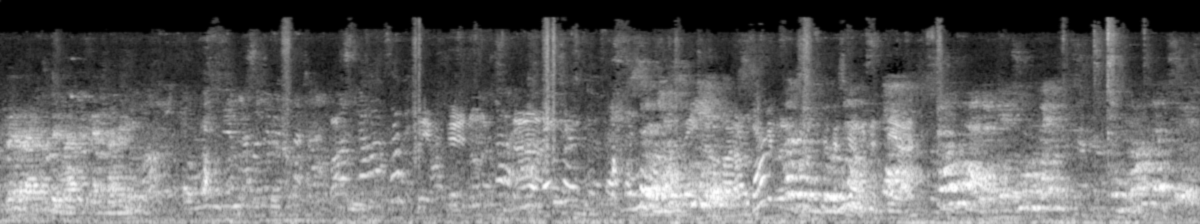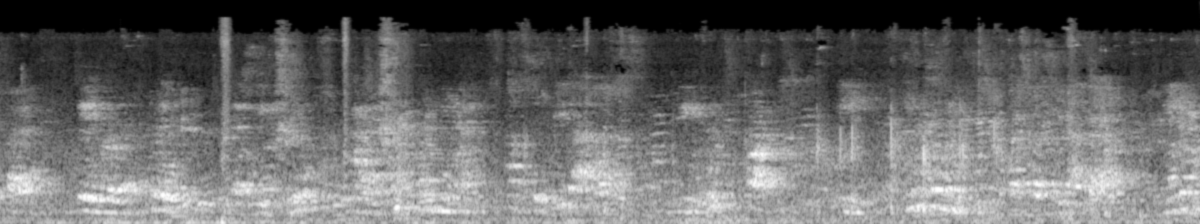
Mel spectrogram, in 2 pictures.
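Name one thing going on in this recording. Many people talk at once in a large echoing hall.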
